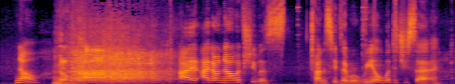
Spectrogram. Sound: laughter

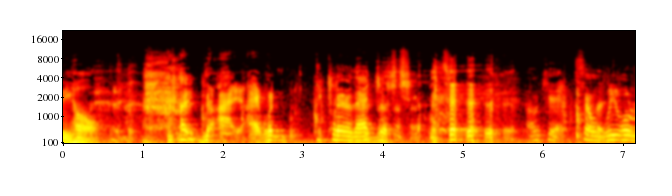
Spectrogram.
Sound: laughs

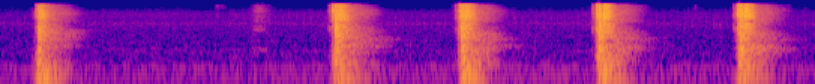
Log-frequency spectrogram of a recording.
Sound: nail gun bangs

